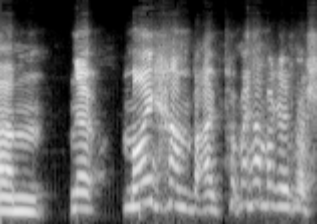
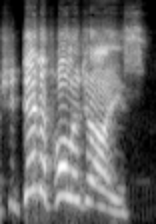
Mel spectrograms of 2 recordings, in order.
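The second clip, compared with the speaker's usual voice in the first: high-pitched indignant defence; raised, emphatic protest, slowing at the end; piping up; 8 semitones higher, 4 dB louder, slower than usual. Retold or imitated. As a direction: re-enact butting in to defend someone, insistently. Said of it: "this is the point I piped up".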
